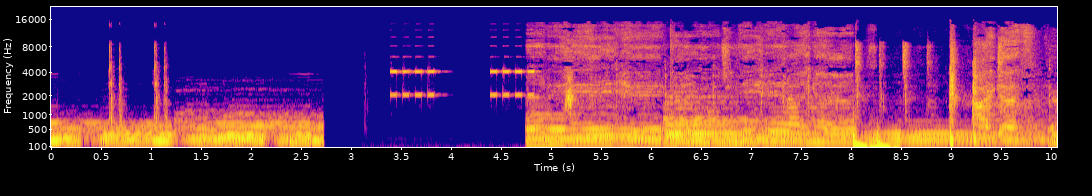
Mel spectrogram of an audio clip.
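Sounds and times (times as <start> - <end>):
song playing: 0.0 - 2.8, 4.8 - 10.0
electronic alarm beeping: 3.4 - 4.9.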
